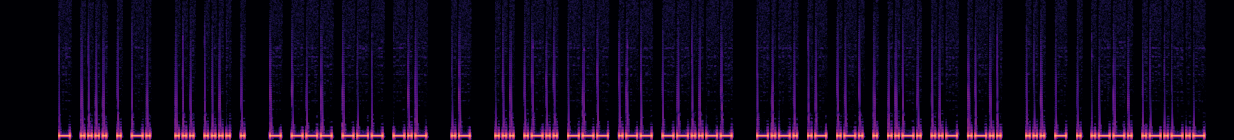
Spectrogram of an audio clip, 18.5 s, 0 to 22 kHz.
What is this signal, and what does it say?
Morse code, heard as a keyed tone, about 22 wpm, 700 Hz. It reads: THEN SHE TOOK A SLOW, CAREFUL STEP.
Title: Sentences from Top 1600 Words 22wpm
